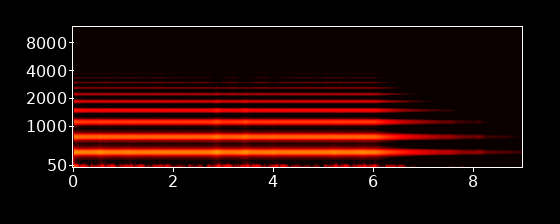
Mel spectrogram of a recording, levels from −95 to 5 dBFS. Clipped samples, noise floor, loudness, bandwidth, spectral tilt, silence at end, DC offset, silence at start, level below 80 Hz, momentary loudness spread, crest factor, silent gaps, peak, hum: under 0.1%; -86 dBFS; -41 LUFS; 3.5 kHz; -4 dB/octave; 1.85 s; under 0.1%; 0 s; -78 dBFS; 5 LU; 14 dB; none; -28 dBFS; none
